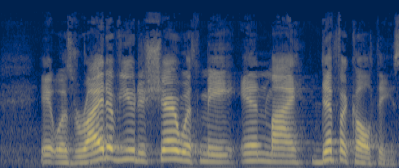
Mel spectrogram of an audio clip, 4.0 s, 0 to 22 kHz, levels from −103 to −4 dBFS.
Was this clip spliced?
no; 0 cuts

